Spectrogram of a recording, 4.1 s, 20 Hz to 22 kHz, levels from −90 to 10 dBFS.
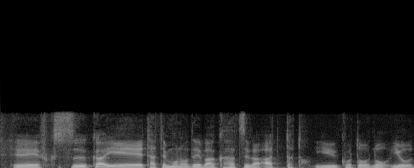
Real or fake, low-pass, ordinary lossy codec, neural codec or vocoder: fake; 7.2 kHz; none; codec, 16 kHz, 1 kbps, X-Codec, WavLM features, trained on Multilingual LibriSpeech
